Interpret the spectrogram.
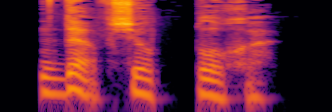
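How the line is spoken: Quiet admission. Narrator (Russian): Тихо признался Гипси

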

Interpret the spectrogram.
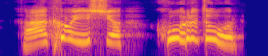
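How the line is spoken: Laughing, stumbling over word. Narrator (Russian): засмеялась я, не в силах выговорить тарабарское слово

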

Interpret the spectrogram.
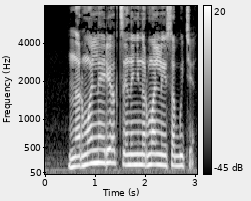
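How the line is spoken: Sighing. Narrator (Russian): вздохнул ворон

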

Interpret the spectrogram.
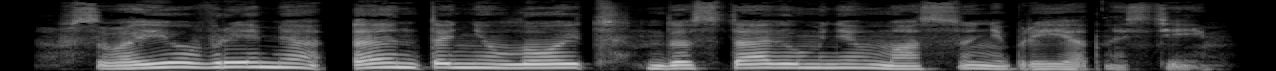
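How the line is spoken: Through gritted teeth. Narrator (Russian): процедил Уильям Присли

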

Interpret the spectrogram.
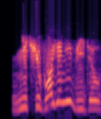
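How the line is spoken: Indignant. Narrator (Russian): возмущенно произнес Магнан

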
